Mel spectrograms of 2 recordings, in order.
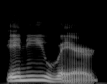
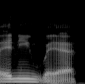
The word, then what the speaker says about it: anywhere: এটা এই যে ডাব্লিউ, এটার উচ্চারণটা হলো ও। আমরা এমনি যখন ডাব্লিউকে আপনি সাউন্ড হিসেবে ফিল করবেন, দেখবেন এর উচ্চারণটা ও হিসেবেই পাচ্ছেন। দেখুন এখানে কোথাও হ নাই সামিউল, হ মানে হলো এইচ, উচ্চারণটা কোথাও কিন্তু এইচ নেই। এটার উচ্চারণটা হলো এ আ, এটা হলো এ, এটা হলো আ, তার মানে তিনটা মিলে একসাথে হলো ওয়েয়া, ওয়েয়া। তার মানে উচ্চারণটা দাঁড়াচ্ছে এনিওয়ের অথবা এনিওয়েয়ার। আপনি আর উচ্চারণ করতেও পারবেন, বাদে দিতে পারবেন।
